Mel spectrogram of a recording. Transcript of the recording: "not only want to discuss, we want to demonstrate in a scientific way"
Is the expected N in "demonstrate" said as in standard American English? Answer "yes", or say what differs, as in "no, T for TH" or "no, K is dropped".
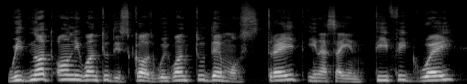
yes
